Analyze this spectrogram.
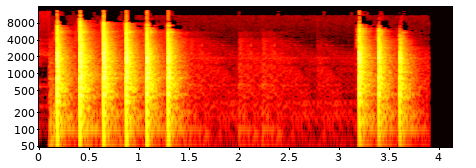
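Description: Knocking on a door: six sharp, evenly spaced knocks, a pause of well over a second, then three more knocks in the same quick rhythm, with no voices.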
